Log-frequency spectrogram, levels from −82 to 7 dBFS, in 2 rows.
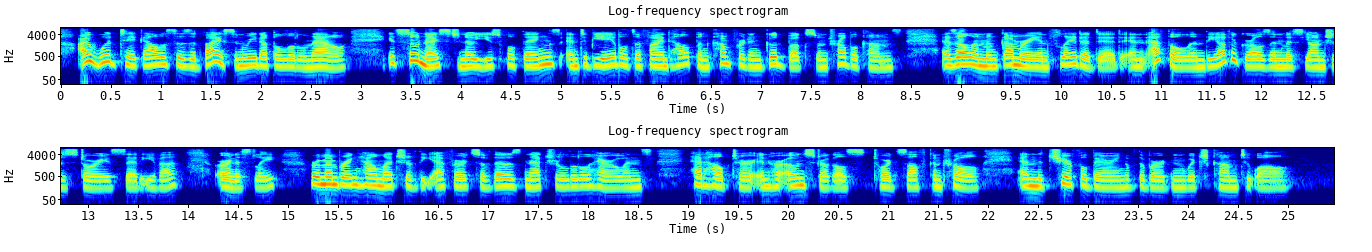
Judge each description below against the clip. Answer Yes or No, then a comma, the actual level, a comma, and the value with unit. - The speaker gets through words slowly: No, average, 195 wpm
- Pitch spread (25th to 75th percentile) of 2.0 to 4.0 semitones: Yes, average, 3.0 semitones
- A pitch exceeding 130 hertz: Yes, high, 190 Hz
